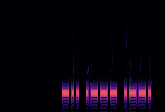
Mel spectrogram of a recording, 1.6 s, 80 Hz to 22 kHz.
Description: Morse code, heard as a keyed tone, about 54 wpm, 700 Hz. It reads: DJP
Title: USA Call Sign Postfixes - 3 Letters 50wpm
